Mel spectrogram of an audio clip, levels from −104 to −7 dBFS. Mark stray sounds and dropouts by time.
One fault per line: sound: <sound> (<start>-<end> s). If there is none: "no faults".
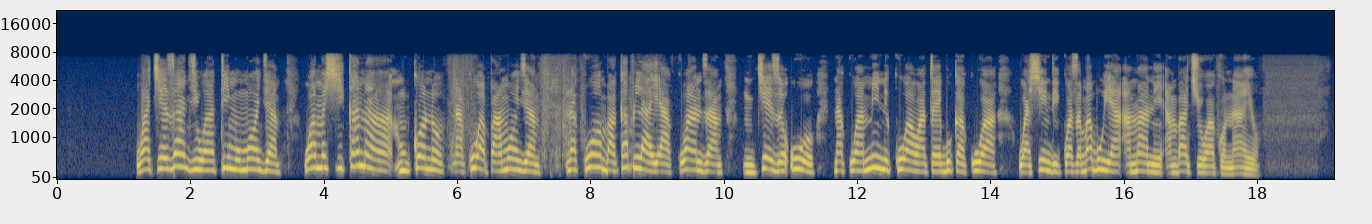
no faults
